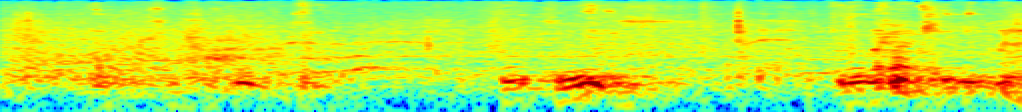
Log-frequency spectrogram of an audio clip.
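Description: An elderly man chants slowly in a low voice.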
